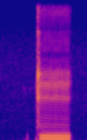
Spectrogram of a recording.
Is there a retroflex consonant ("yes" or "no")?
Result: no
